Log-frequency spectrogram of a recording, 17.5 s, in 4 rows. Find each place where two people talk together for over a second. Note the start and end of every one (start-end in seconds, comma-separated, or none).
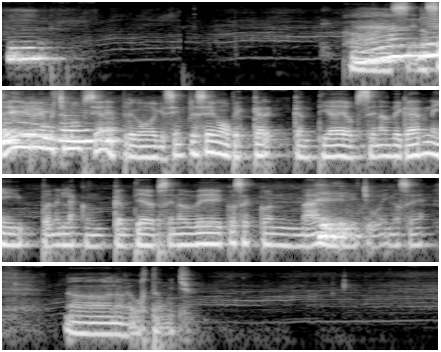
3.5-5.5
